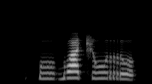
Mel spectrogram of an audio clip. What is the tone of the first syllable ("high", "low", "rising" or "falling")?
low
